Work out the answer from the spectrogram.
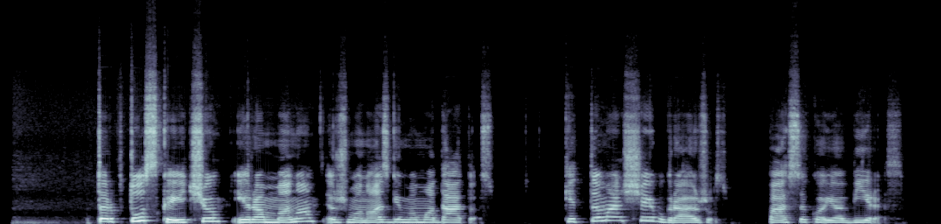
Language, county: Lithuanian, Alytus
